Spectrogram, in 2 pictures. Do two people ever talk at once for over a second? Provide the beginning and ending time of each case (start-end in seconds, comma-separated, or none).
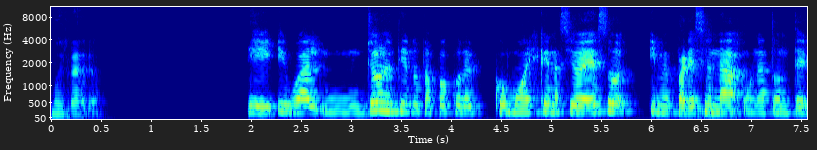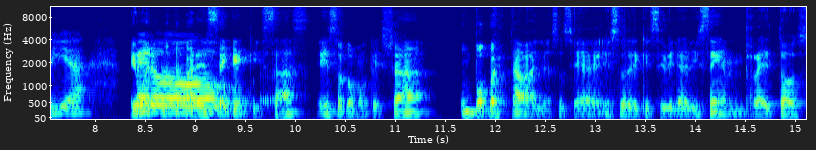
8.4-9.6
